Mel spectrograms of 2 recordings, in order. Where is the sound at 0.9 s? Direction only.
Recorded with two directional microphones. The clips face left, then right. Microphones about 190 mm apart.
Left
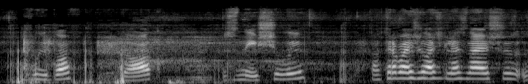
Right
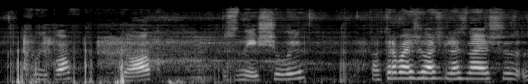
10° left (ahead or behind).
